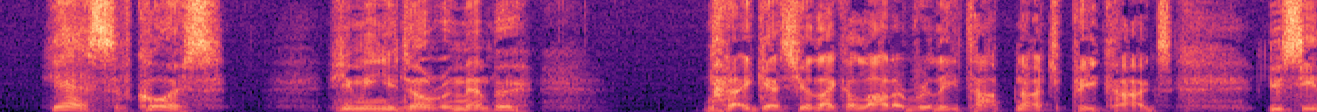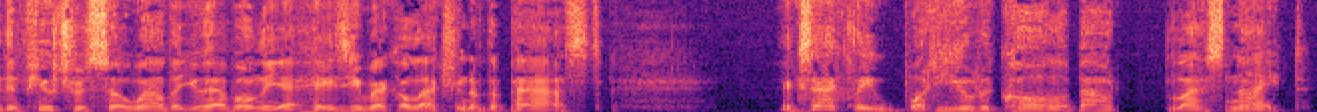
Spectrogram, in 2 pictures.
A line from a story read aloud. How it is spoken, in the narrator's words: gasping for breath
